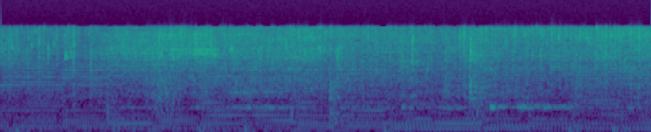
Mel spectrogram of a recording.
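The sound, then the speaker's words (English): Fish searing in a hot pan gives a loud, constant sizzle and crackle that holds steady without pause for the whole stretch. “So we're just getting it seared up on this side.”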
